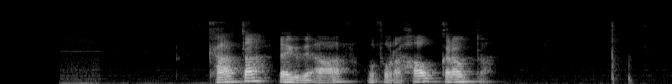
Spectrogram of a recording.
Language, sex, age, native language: Icelandic, male, 50-59, Icelandic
